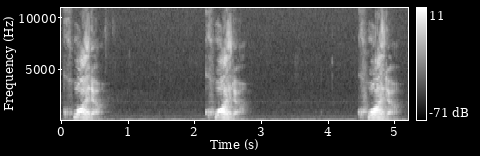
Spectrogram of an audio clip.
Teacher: And again, like I mentioned earlier, we have a T followed by the schwa sound. So the T sound here changes to somewhere between a D and a T.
